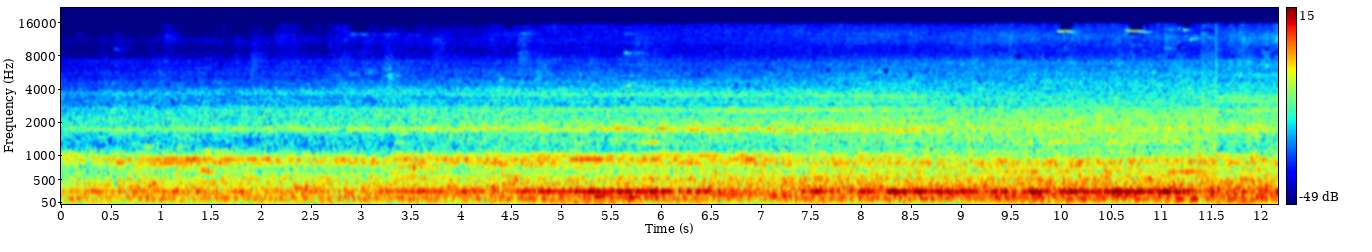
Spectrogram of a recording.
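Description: A train running along the track, with a steady hum that sets in a few seconds in and the sound growing slowly louder as it comes closer.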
